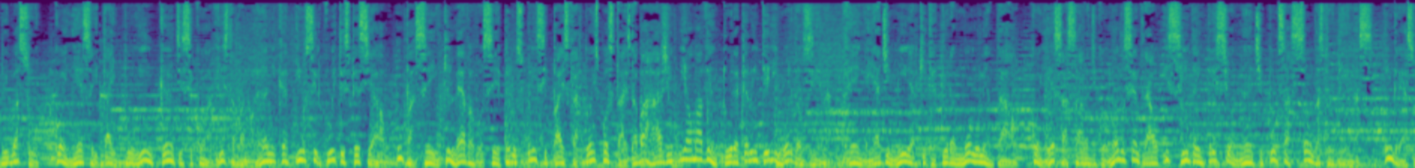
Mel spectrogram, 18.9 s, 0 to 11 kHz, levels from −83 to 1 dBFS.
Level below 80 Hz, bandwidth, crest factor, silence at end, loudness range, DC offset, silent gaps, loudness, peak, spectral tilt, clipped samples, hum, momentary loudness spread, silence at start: -22 dBFS; 11 kHz; 10 dB; 0 s; 1 LU; under 0.1%; none; -11 LUFS; 0 dBFS; -5 dB/octave; under 0.1%; none; 3 LU; 0 s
